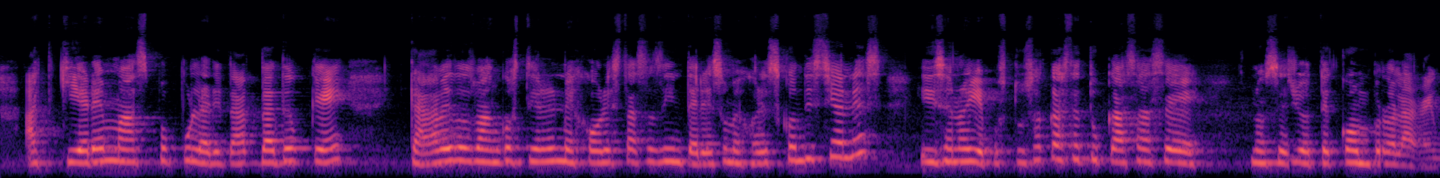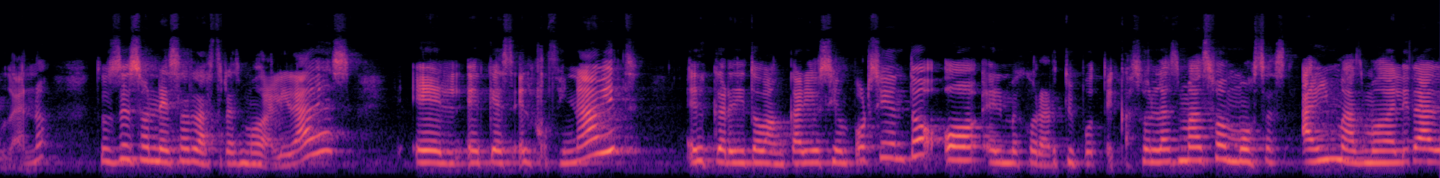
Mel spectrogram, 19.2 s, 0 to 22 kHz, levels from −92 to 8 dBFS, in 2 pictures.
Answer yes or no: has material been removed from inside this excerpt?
yes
